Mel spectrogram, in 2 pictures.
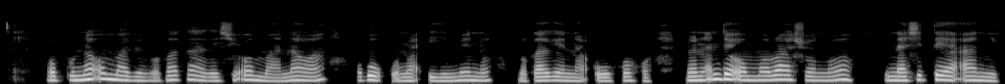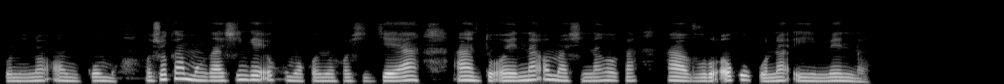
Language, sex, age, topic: Oshiwambo, female, 25-35, agriculture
